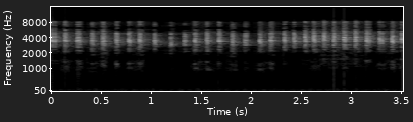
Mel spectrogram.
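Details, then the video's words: Collared kingfisher's rough laugh: a quick sequence of grating, pulsed notes, evenly spaced, continuing without pause. "Suara tengkek buto||masteran burung gacor ngekek panjang suara kasar"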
